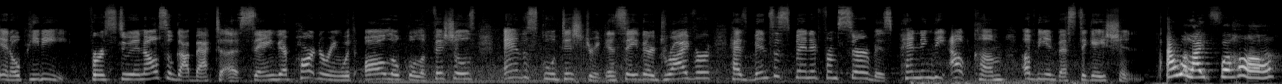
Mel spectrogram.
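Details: Adult female news reporter; normal speech.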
